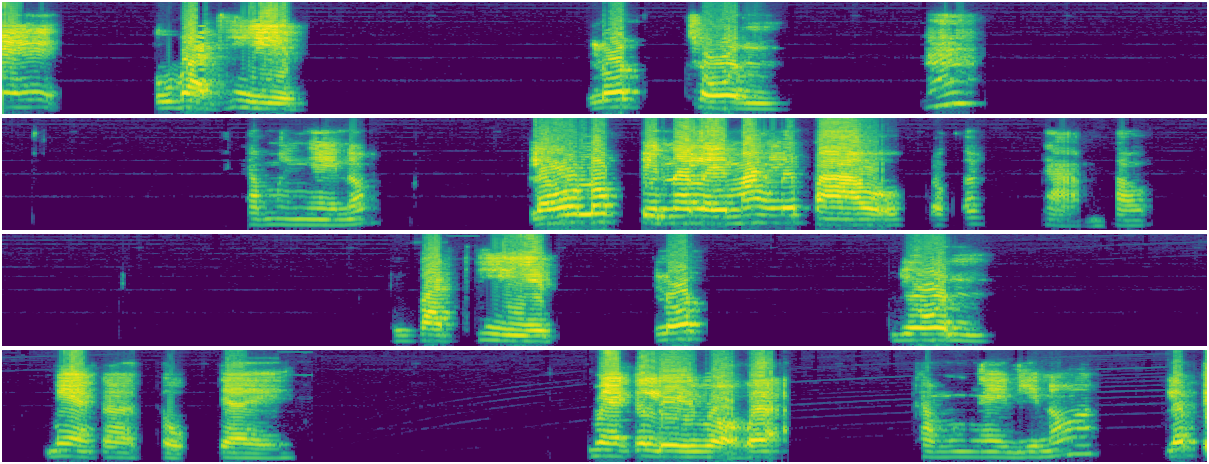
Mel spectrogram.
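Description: A middle-aged woman speaks calmly, in short phrases with pauses, heard through an online call.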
